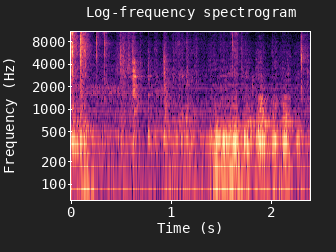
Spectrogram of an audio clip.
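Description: Faint handling noises: a light click at the start, then soft scattered ticks and rustles of transfer scraps being worked by hand.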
